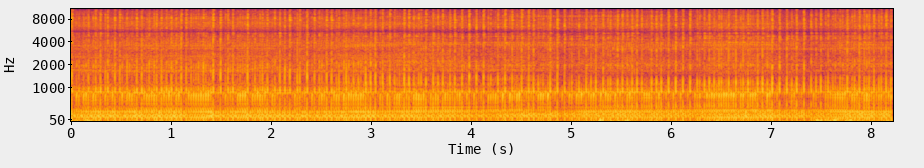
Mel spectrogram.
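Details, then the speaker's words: Echo backpack leaf blower (two-stroke) after the owner added fuel because it had stalled, apparently out of gas; an even, steady buzz with no stumbling, surging or misses. Runs normally, fixed by refuelling. "all right cool yeah just runs Perfect"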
